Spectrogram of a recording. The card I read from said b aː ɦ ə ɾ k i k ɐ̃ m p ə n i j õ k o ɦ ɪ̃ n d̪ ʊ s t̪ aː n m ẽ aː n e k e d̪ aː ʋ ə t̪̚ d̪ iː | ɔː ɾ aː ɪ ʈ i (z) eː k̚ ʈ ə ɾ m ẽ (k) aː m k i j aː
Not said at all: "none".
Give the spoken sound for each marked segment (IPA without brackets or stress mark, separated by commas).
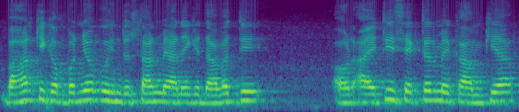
s, k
